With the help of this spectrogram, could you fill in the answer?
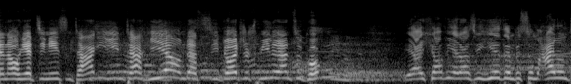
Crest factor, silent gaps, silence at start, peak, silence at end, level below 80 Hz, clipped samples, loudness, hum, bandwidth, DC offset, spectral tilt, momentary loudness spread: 20 dB; none; 0 s; -4 dBFS; 0 s; -52 dBFS; under 0.1%; -24 LUFS; none; 15.5 kHz; under 0.1%; -3 dB/octave; 12 LU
